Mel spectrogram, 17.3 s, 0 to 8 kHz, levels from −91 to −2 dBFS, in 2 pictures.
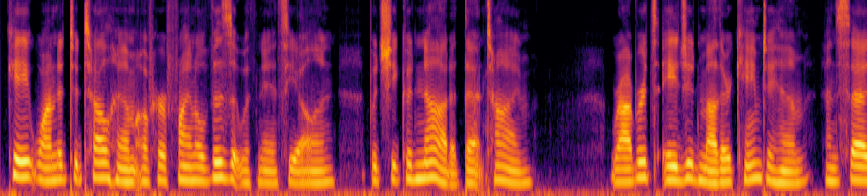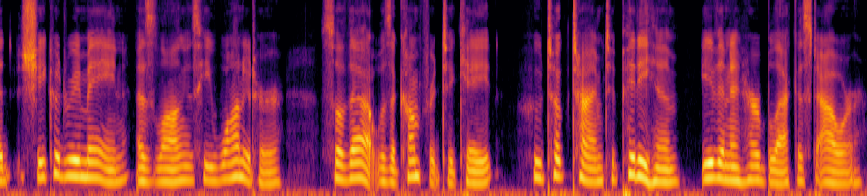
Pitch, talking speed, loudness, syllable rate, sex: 165 Hz, 185 wpm, -17 LUFS, 4.5 syllables/s, female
